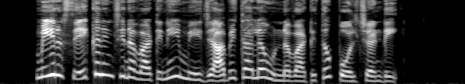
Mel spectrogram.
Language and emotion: Telugu, neutral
